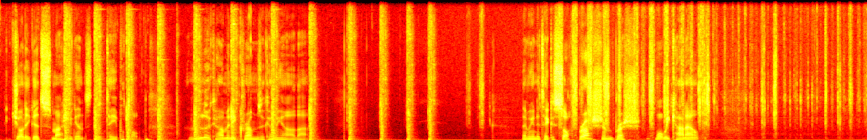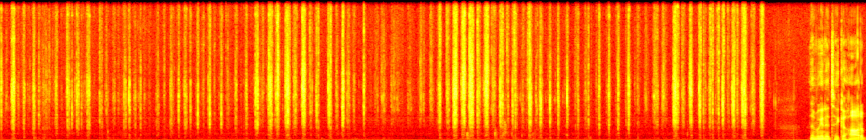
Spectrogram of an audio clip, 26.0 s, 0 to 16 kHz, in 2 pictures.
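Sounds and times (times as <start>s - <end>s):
steady low hum: 0.0s - 26.0s
brush sweeping across keyboard keys: 8.2s - 24.4s.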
